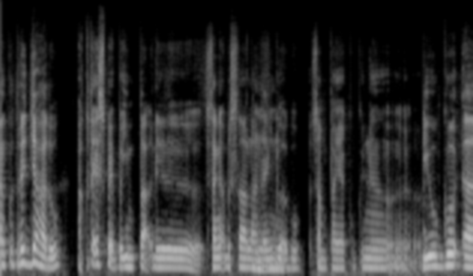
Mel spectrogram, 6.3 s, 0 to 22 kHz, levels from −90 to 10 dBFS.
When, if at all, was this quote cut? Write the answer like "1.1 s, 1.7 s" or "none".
1.0 s, 4.0 s, 5.6 s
